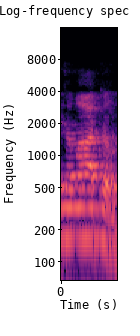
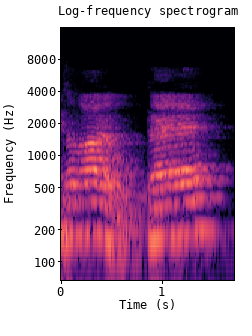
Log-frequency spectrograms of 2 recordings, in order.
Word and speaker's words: tomato: टोमेटो कहते हैं ना, ये टमाटो, टमाटो, टो, टो, औ डिप्थोंग है, टमाटो, औ, टमाटो।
